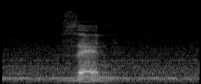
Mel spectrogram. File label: "then", IPA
